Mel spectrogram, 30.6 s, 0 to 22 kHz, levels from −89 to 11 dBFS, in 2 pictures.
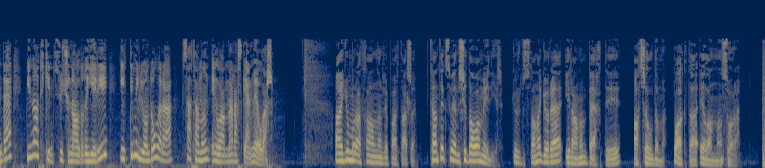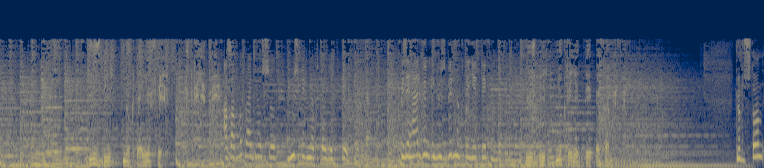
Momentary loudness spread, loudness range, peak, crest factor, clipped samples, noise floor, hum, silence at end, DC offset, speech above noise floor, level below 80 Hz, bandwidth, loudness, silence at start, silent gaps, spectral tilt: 10 LU; 5 LU; -2 dBFS; 16 dB; under 0.1%; -61 dBFS; none; 0 s; under 0.1%; 42 dB; -30 dBFS; 8.8 kHz; -20 LUFS; 0 s; none; -5.5 dB/octave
